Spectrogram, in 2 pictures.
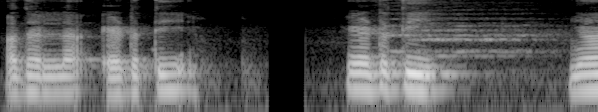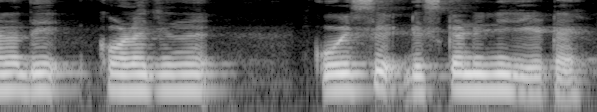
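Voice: medium pitch, flat delivery, moderate pace, dark tone, lightly acted. A storyteller voicing an anxious young woman student who hesitantly raises her worries, in a retold serial.

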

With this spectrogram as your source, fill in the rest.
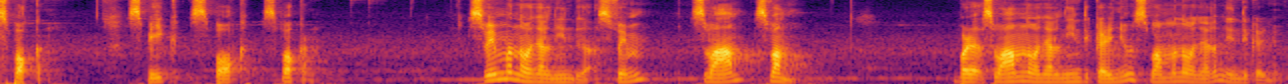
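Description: Male English teacher with a Malayali accent, patient and repetitive, mid-pitched voice. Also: a bit bright. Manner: drills verb forms slowly and repetitively. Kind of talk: spoken English lesson in Malayalam.

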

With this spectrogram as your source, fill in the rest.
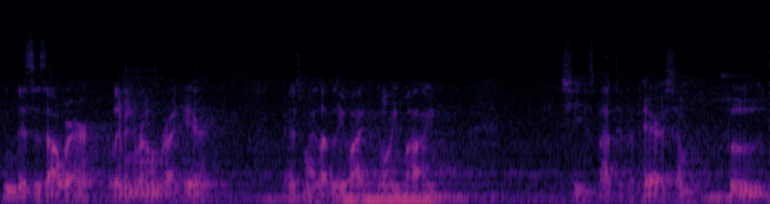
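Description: A man with a deep, slow voice gives a casual, rambling walking tour of his two-story house, full of fillers and partly out on a balcony. He films on a handheld phone camera while walking, and the background is noisy.

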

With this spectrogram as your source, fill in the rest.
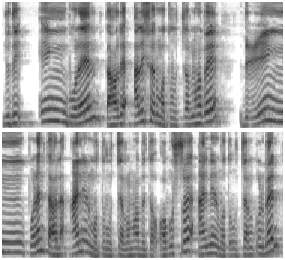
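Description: A man with a Bangladeshi Bengali accent teaching Quran reading, spelling each syllable slowly and patiently, then reciting words drawn out. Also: sits high, expressive.

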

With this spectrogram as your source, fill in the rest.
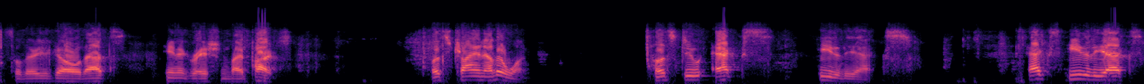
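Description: A man's voice: mid-range voice, smooth. Playful male math teacher, lo-fi. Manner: playful, quizzing the class as he works problems. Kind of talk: classroom lecture. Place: classroom.

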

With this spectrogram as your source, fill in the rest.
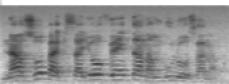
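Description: A man's voice: high voice, expressive, fast talker, echoey room, soft background music. A young man with a Congolese accent, a prophet telling his testimony in a TV studio interview, switching between French and Lingala. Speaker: prophet guest. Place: TV studio with stone wall backdrop.

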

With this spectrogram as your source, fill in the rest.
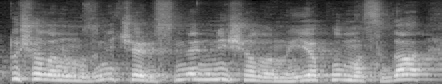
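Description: A man's voice: sits high, normal speed, a little mellow. A man presenting a property tour as an agent, walking through empty tiled rooms. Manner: walks and gestures while presenting. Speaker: real estate agent presenting a villa tour. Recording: echoey empty house interior.

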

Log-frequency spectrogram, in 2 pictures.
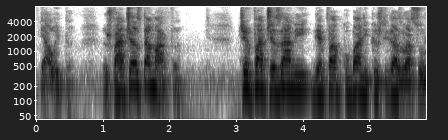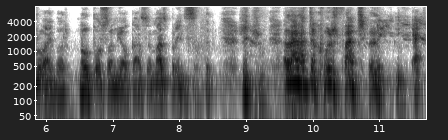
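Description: A man giving animated showbiz gossip commentary, colloquial and excitable, with yelping interjections. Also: mid-range voice, slightly rough.

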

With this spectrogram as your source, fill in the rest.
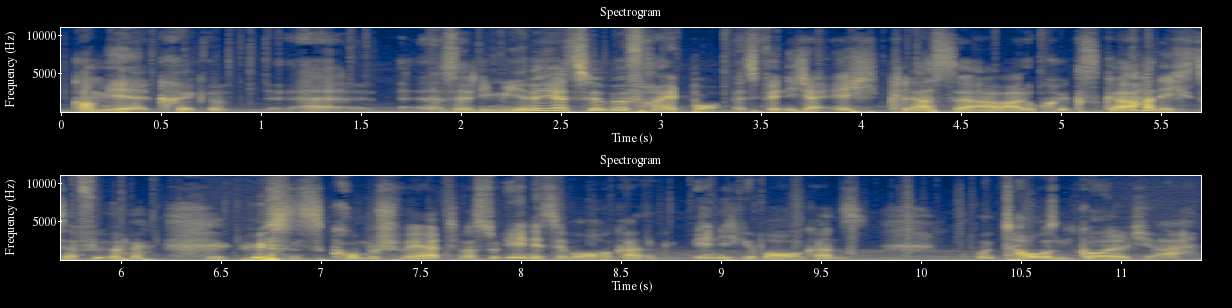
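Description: A man's voice: mid-range voice, sing-song, normal speed, slight background noise. A young man doing casual gaming commentary, grumbling and swearing as he plays. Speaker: let's player.

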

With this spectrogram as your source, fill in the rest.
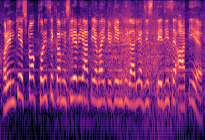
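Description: A young man hosting a casual vlog at an outdoor used-truck lot, chatting briskly and repeating prices back to viewers. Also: very high-pitched, little pitch movement, noisy background. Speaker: vlogger touring a used vehicle lot. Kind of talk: casual walk-around sales vlog.

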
